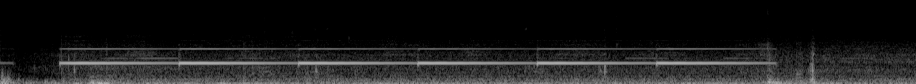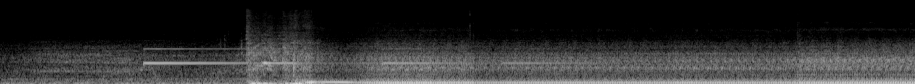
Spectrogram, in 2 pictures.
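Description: The dash warning chime of a 1999 Dodge Ram 2500 sounds at key-on, one steady tone restruck about six times a little over a second apart. After a pause it sounds once more, then the starter cranks briefly. The truck's 5.9-litre Cummins turbodiesel catches and settles into a steady diesel idle.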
